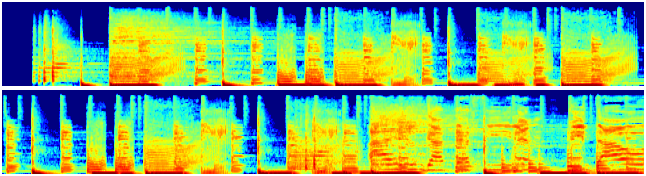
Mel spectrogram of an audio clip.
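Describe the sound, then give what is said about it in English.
Fart sound effects played by the Alexa voice-assistant skill Mr. Farts: a quick run of loud, raspy bursts, some with wobbling pitch, set over a steady thumping bass beat, filling the whole stretch with only brief gaps. “Alexa, play Mr. Farts. Now playing Mr. Farts.”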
